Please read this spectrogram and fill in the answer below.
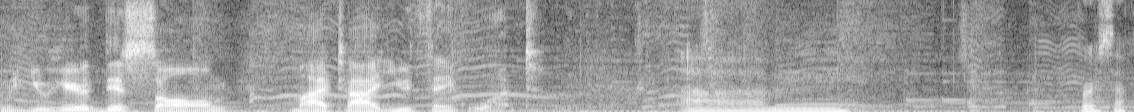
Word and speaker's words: Mayte: I'm gonna lay harder on that tay. Mayte.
